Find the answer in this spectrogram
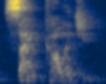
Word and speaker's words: psychology: Fala comigo, psychology, psychology, sílaba tônica é o K.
